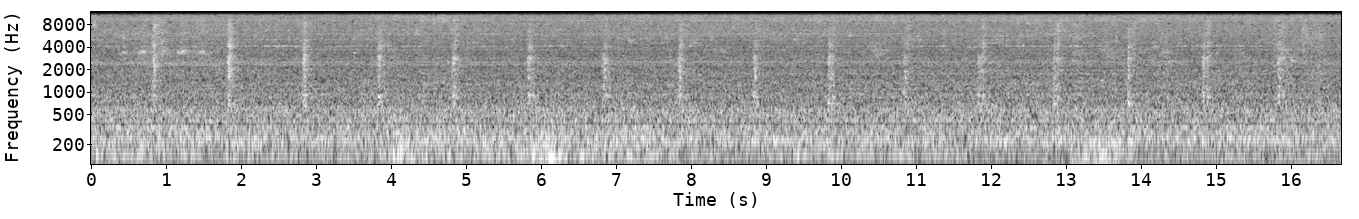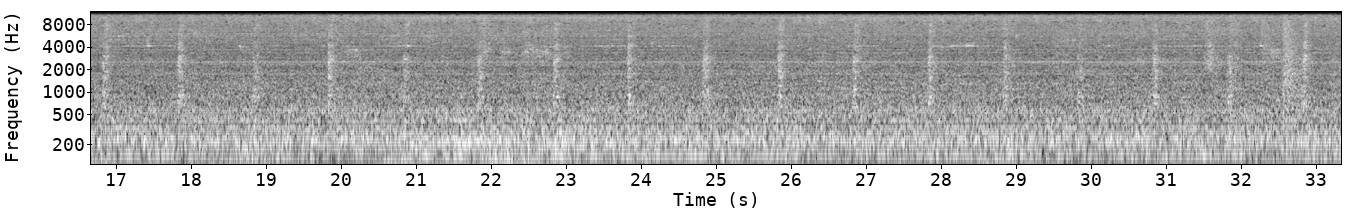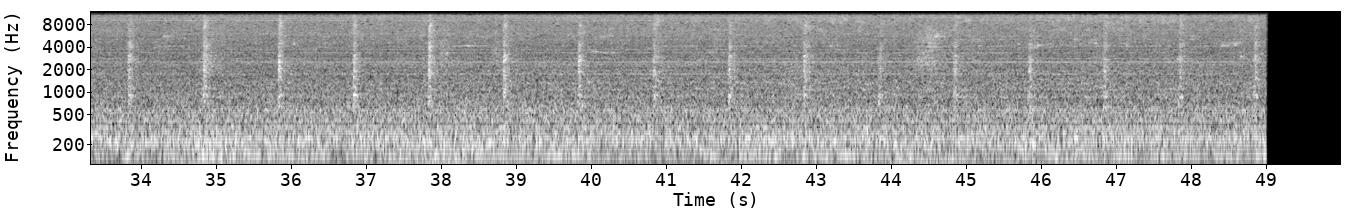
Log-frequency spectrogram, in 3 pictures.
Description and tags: Kitchen ambience
Ambiance recorded in a kitchen
ambiance, kitchen, little-noise, OWI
